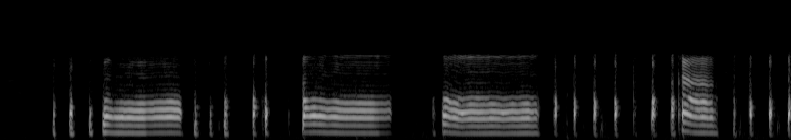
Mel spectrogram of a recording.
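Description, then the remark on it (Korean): A voice imitates a calm hen clucking: short, evenly spaced clucks broken up by three long, drawn-out squawking notes, loud, with no other sounds. “자, 평, 평온할 때 닭과 생명의 위기에 놓였을 때 닭 소리 들어보겠습니다.”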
